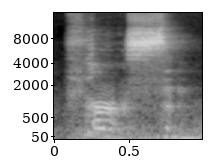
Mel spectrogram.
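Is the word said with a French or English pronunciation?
French. The word is said with a French pronunciation. "not quite as beautiful as in French"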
